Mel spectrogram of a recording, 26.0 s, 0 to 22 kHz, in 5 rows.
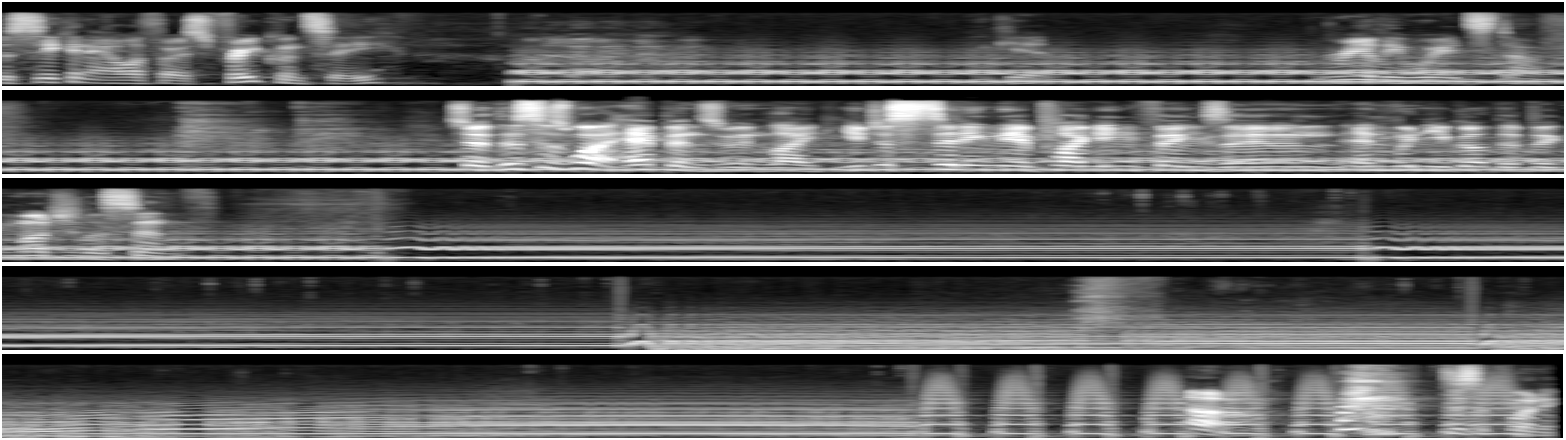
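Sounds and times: synthesizer buzzing tone: 0:01.8 - 0:26.0.

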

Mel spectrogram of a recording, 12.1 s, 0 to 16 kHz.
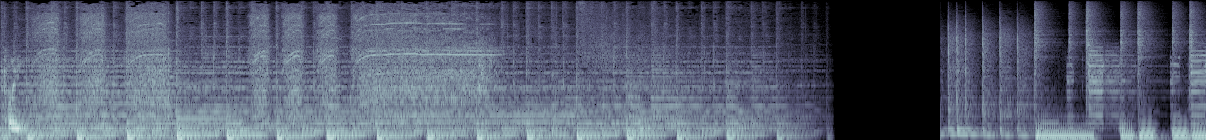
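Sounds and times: background music with steady beat: 0:00.0 - 0:08.2, 0:09.4 - 0:12.0
cordless drill boring wood: 0:00.2 - 0:05.1.

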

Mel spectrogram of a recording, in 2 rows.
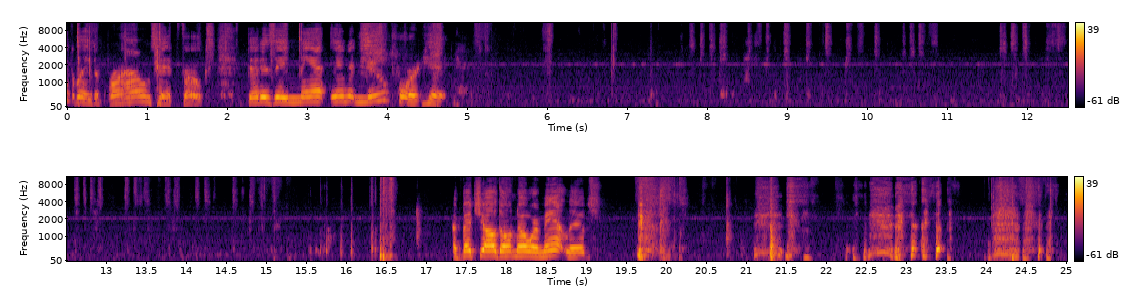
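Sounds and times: marker scratching on paper: 0:03.6 - 0:05.3, 0:07.7 - 0:10.9, 0:11.6 - 0:15.2.

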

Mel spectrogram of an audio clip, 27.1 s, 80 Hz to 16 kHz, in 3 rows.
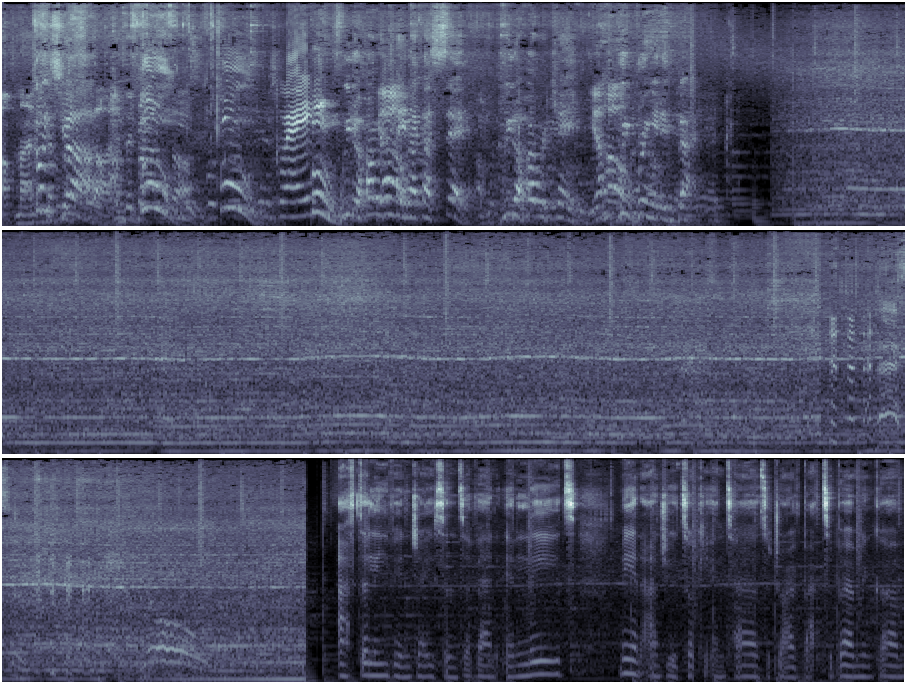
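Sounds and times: floor cleaner humming and whining: 0:07.7 - 0:21.1
person speaking: 0:17.4 - 0:20.1.

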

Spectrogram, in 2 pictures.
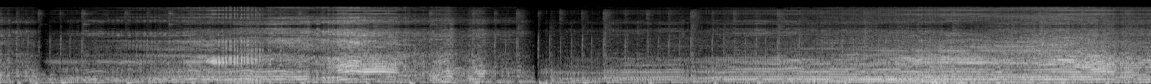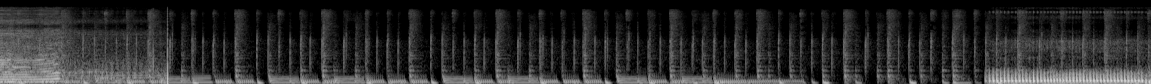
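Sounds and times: dirt bike engines revving: 0:00.0 - 0:13.2, 0:21.4 - 0:23.0.

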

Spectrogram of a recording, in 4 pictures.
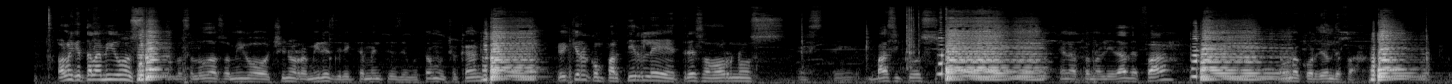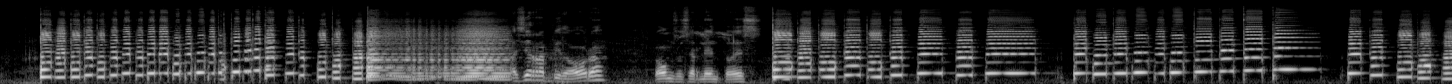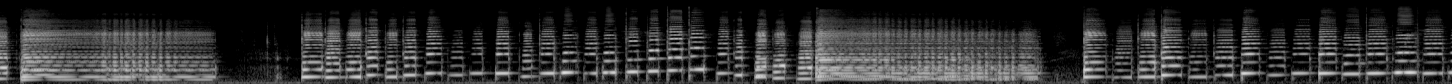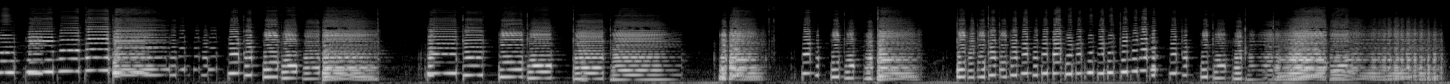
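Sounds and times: button accordion playing runs: 0:01.3 - 0:01.9, 0:04.8 - 0:05.6, 0:09.3 - 0:10.5, 0:11.9 - 0:13.0, 0:13.7 - 0:19.8, 0:22.2 - 0:31.3, 0:32.0 - 0:58.0.

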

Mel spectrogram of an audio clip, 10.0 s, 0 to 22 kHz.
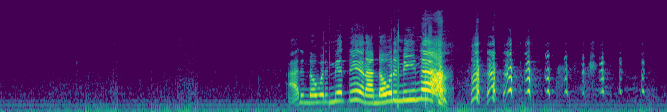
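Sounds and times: woman laughing: 0:06.5 - 0:10.0.

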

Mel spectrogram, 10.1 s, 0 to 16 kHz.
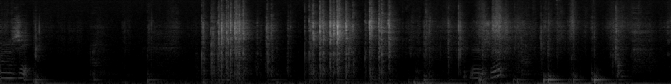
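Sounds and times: cards riffle-shuffled: 0:03.0 - 0:09.5.

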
